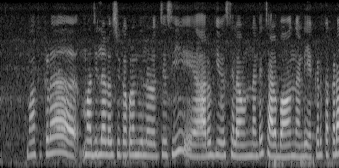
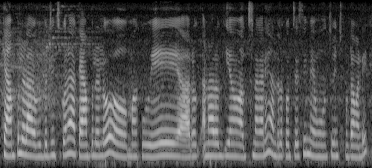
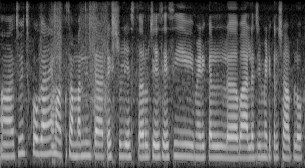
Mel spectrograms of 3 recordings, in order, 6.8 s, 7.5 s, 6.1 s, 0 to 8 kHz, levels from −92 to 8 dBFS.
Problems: background sounds at intervals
